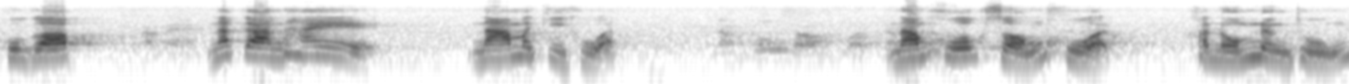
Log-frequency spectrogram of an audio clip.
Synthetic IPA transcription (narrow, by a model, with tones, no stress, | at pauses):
kʰuː˧kɔ˦˥p̚ | na˦˥kːa˧nɦa˥˩j | naː˦˥mːaː˧˩kiː˨˩kʰu˨˩ət̪̚ | naː˦˥mkʰoː˦˥k̚sɔː˩˦ŋkʰu˨˩ət̪̚ | kʰa˧no˩˦mnɯ˨˩ŋt̪ʰuː˨˩˦ŋ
